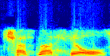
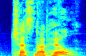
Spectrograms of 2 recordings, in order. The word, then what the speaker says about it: Chestnut Hill: Chestnut Hills. What's the correct pronunciation? Chestnut Hill?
